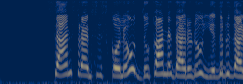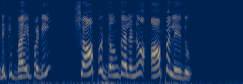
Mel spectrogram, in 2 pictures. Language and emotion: Telugu, angry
